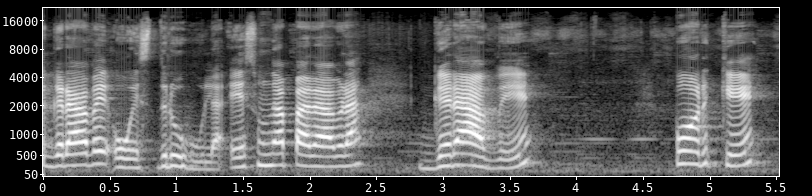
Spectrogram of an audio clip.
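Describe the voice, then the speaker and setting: A woman's voice: a little high, pushed and bright. A woman teacher giving a televised class to schoolchildren, explaining patiently step by step and stretching out words.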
